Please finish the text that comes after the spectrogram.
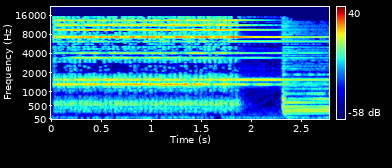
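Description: A telephone rings loudly in a luxurious hotel room in Paris just after midnight, a steady trilling tone that breaks off for a moment and then starts again. No one speaks.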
